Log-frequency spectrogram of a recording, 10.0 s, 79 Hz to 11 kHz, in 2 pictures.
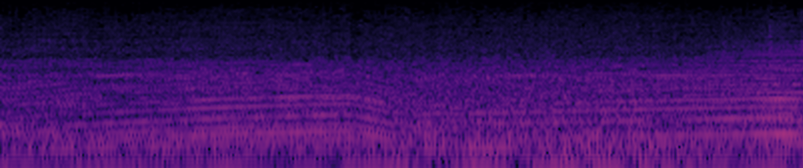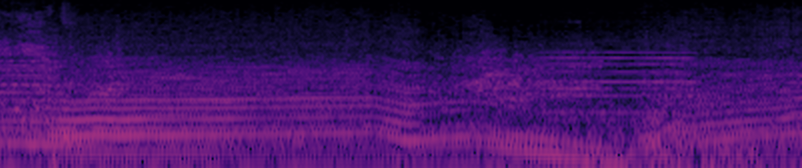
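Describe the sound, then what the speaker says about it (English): A 2015 Mustang GT V8 in GTA5 revs and accelerates through repeated gear changes, engine pitch climbing and dropping steadily over about ten seconds, fairly quiet and with no talk. "really pushing this car and really enjoying it so far here in the game"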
